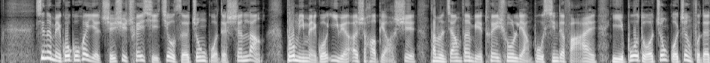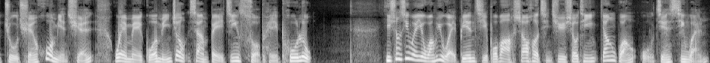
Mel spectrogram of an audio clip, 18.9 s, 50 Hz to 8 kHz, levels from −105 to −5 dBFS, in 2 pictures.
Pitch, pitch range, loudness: 150 Hz, 120-180 Hz, -16 LUFS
